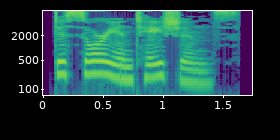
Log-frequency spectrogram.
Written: disorientations

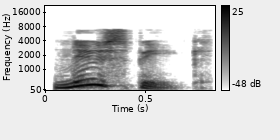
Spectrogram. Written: Newspeak

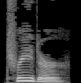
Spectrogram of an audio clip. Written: treater

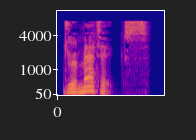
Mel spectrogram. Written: dramatics

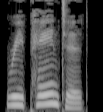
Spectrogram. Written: repainted

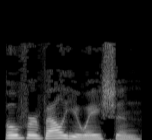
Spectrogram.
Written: overvaluation

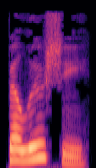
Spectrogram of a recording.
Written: belushi

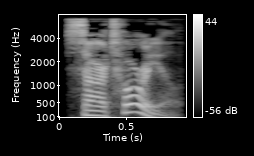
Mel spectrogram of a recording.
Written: sartorial

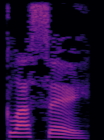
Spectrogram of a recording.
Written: glacé

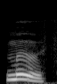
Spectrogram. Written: muth

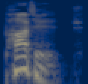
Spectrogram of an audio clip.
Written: pottage

